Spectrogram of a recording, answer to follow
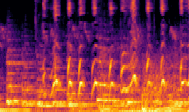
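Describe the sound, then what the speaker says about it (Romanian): A dog gives a string of short yips and whimpering barks, close and fairly loud, one after another over a few seconds with a low background hum. "Of, câine prost!"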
